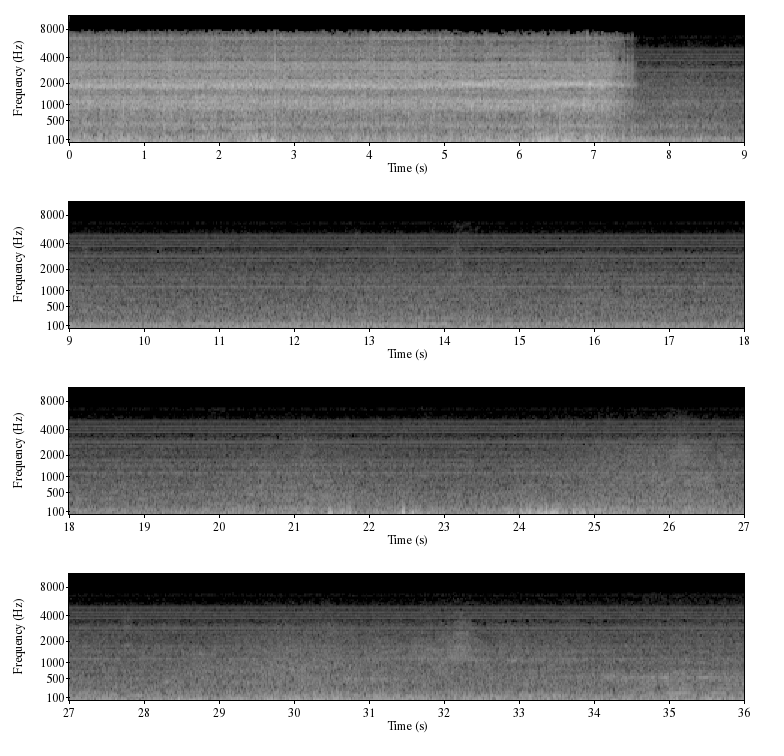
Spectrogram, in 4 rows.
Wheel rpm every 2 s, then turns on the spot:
110, 120, 110, 80, 0, 0, 0, 0, 0, 0, 0, 0, 0, 0, 0, 0, 0, 0.
none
